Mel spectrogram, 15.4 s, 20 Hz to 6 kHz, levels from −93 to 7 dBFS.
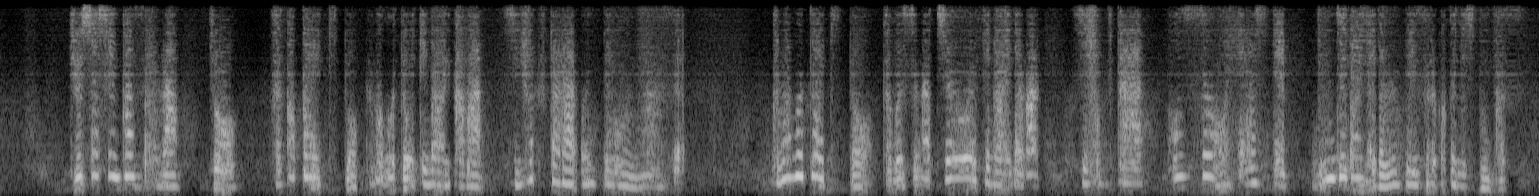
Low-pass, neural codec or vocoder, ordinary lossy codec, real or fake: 5.4 kHz; codec, 44.1 kHz, 0.9 kbps, DAC; none; fake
